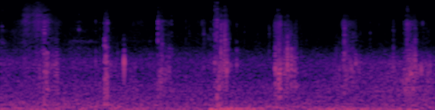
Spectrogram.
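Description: Footsteps on a gravel path, a step about every half second, over a low rumble.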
